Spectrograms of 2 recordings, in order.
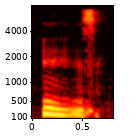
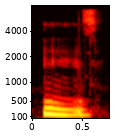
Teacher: And then we glide smoothly to a z, z, and to make that sound you've got to move the tongue away a little bit and allow some vibration. So the cluster itself should sound like n's. · So first off then we've got that n sound, and you can see from the picture that the tongue is kind of up behind the top teeth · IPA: /nz/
